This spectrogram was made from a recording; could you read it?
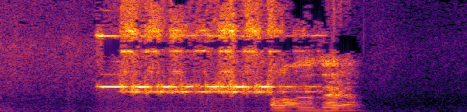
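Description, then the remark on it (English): A telephone rings with a bright, trilling electronic tone for just over a second, fairly loud, and a brief voice overlaps the end of the ring. “You might want to take any phones you have there off the hook, mate.”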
